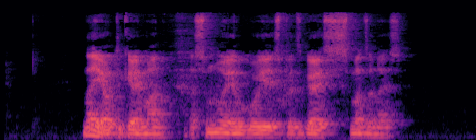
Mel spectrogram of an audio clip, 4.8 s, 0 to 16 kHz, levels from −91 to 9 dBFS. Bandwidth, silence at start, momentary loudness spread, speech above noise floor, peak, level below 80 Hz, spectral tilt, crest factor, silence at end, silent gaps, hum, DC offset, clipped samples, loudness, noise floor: 11.5 kHz; 0.85 s; 11 LU; 48 dB; -8 dBFS; -54 dBFS; -4 dB/octave; 20 dB; 0.75 s; none; none; under 0.1%; under 0.1%; -27 LUFS; -75 dBFS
